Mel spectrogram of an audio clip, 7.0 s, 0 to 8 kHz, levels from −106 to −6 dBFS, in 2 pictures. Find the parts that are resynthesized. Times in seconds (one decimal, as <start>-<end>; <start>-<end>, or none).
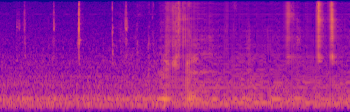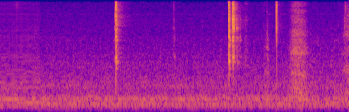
1.6-3.9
